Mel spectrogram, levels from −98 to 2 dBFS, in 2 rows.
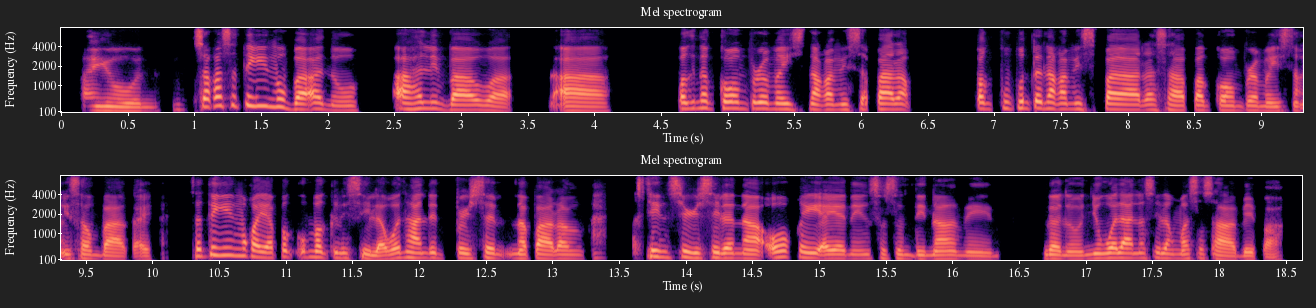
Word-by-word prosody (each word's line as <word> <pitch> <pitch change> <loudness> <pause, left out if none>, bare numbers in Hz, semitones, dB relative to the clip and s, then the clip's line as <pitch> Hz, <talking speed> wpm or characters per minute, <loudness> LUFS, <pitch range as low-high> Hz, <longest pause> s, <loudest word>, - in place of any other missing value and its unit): Ayun. 140 -3 -1 0.3
Saka 280 +2 +4
sa 315 +1 -4
tingin 305 -2 +1
mo 270 - +2
ba, 200 -1 +4
ano, 155 -1 -7 0.2
ah, 200 - +4
halimbawa, 170 -8 +2 0.3
ah, 145 -2 +3 0.5
'pag 210 +1 0
nag-compromise 215 -4 +1
na 180 - +4
kami 180 0 0
sa 195 - -4
parang, 190 -2 +4 0.5
'pag 210 -2 0
pupunta 225 +2 -1
na 215 - +4
kami 195 0 -1 0.2
para 180 -2 +4
sa 165 -2 0
pag-compromise 155 -3 -2
ng - - -5
isang 145 -1 -1
bagay, 120 -3 0 0.3
sa 235 - +1
tingin 260 -2 0
mo 235 - -1
kaya 185 -4 +4
pag 210 +1 -5
umagree 180 -4 -2
sila, 130 -5 0
one 175 - +2
hundred 170 -2 +1
percent 160 -1 -1
na 145 -1 0
parang 140 -2 +2 0.4
sincere 195 -4 0
sila 165 0 +2
na, 155 -2 +2
"Okey, 185 -3 +2
ayan 145 0 +3
na 145 - -5
'yung - - -9
susundin 135 -3 -5
namin." 125 -4 -2 0.3
Gano'n, 130 -3 0
'yung 160 +2 -1
wala 170 0 +5
na 165 - -6
silang 160 -3 -3
masasabi 130 -6 -1
pa? - - -7
165 Hz, 175 wpm, -23 LUFS, 145-195 Hz, 0.5 s, wala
